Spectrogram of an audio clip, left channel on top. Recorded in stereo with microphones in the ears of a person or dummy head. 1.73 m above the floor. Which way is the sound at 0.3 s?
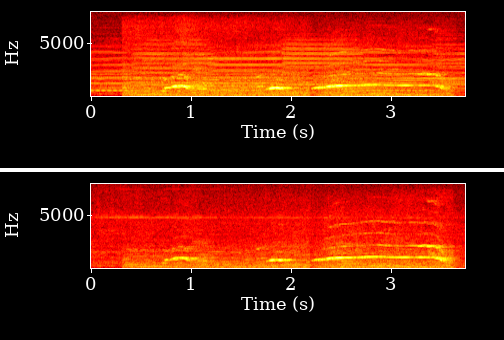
55° left (ahead or behind).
